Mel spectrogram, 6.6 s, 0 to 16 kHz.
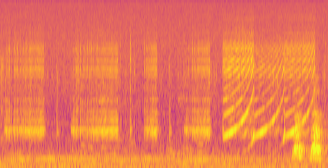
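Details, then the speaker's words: PowerBook 540c with corrosion from exploded batteries, first power-on after chime: faint electronic tones, sweeping chirps and buzzing pulses from the hard drive instead of clean spin-up; drive suspected faulty, not confirmed. "all right we get a chime that is a good sign um but we're getting a funny noise from the hard"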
